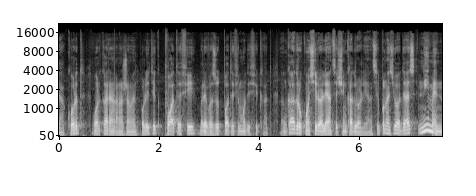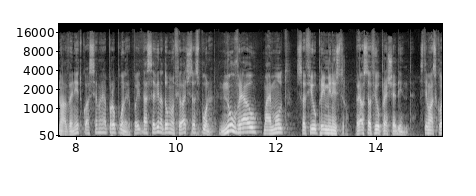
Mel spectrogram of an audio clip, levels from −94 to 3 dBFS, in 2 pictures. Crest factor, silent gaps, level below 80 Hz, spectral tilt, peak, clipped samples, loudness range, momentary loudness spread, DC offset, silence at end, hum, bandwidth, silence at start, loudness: 16 dB; none; -40 dBFS; -5 dB/octave; 0 dBFS; under 0.1%; 4 LU; 9 LU; under 0.1%; 0 s; none; 18 kHz; 0 s; -16 LUFS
